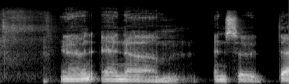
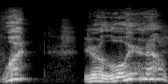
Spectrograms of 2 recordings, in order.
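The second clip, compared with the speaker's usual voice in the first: high, loud incredulous question; old buddies hearing he's a lawyer, in disbelief; disbelieving; 4 dB louder than usual. Retold or imitated. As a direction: act stunned he's a lawyer now. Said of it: "They're like".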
